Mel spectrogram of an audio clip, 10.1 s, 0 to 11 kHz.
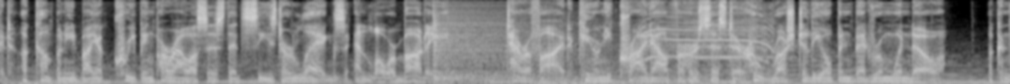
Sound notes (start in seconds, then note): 4.3 dramatic music; 6.4 screaming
